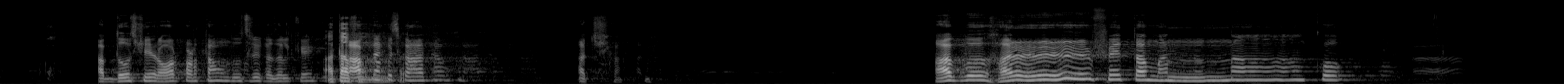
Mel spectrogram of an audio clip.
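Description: An elderly man recites in a drawn-out, sing-song voice through a microphone in a large hall.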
